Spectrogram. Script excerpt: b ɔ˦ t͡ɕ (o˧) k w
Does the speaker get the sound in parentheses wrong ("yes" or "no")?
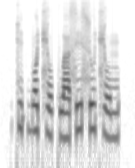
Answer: no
